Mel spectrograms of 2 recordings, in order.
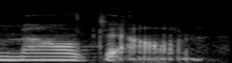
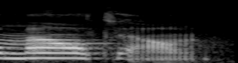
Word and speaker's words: meltdown: Next, there is a phrase, have a meltdown. Have a meltdown. And here there's a T and a D next to each other. So we're only going to pronounce the stronger sound, which is the D.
